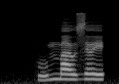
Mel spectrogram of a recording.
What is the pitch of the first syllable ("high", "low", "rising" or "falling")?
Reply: rising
